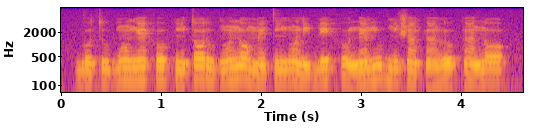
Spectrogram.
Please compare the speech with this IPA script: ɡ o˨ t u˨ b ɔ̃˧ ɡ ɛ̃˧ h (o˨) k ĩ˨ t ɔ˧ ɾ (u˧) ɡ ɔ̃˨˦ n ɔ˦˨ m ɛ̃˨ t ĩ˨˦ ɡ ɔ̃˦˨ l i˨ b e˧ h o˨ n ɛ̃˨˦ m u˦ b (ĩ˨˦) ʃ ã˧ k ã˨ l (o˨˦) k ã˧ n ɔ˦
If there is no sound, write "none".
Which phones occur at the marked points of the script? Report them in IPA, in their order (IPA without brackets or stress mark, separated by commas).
o˧, u˨, ĩ˧, o˨˦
